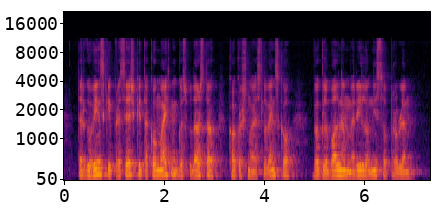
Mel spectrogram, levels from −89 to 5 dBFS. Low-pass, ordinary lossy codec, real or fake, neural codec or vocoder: 10.8 kHz; none; real; none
